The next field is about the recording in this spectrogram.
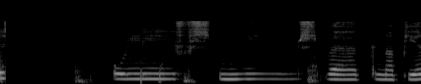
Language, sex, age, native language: Icelandic, female, 9, Icelandic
